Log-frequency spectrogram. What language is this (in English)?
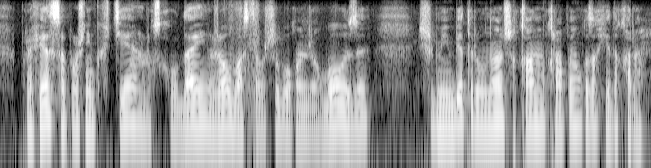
Kazakh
